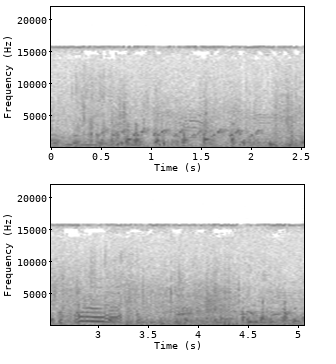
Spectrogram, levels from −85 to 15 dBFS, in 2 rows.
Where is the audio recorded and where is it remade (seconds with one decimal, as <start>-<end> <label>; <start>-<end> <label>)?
0.0-5.1 recorded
